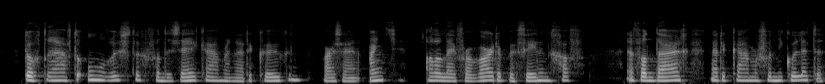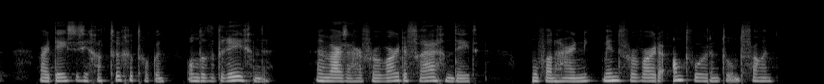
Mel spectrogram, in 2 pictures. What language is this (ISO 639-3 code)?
nld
